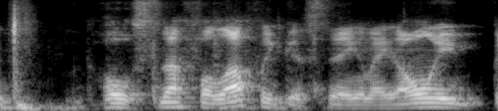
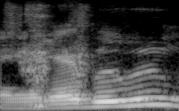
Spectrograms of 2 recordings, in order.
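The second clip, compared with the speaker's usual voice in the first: put-on cartoon bear voice, quieter. Joking with friends about the bear with a picnic basket, Yogi Bear voice. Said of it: "you sounded like Yogi Bear".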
